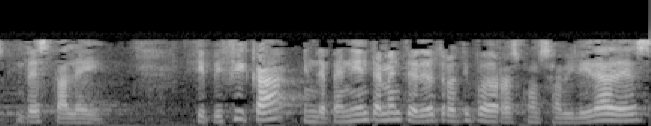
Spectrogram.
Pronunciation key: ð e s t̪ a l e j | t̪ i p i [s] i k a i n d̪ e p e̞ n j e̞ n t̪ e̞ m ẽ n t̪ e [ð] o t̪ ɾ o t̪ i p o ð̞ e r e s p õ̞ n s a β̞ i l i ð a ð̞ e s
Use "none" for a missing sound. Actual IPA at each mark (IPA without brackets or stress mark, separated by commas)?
f, ð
